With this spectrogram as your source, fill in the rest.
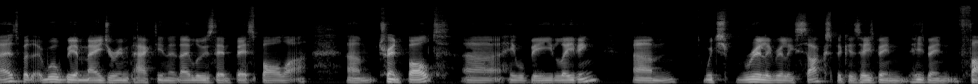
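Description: From 7.42 s to 9.52 s, channel delay (comb filtering): one channel lags the other by roughly one sample, about 0.02 ms, before mono summing. The first notch falls near 20 kHz, so the speech loses only its top end and sounds slightly dull.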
